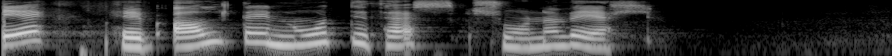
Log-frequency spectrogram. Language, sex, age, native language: Icelandic, female, 20-29, Icelandic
